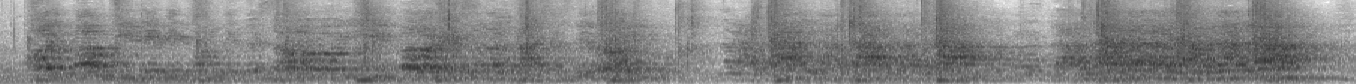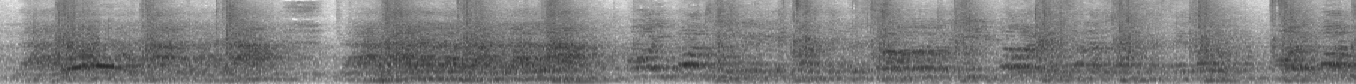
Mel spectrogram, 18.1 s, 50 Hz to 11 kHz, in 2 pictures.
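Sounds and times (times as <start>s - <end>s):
many voices singing together: 0.0s - 18.0s.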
